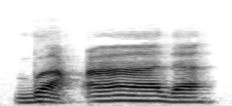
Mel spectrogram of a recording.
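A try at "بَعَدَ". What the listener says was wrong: Nggak ada yang panjang. Ba'ada, ba'ada, ba'ada. Iya, belum ada mad ya, masih pendek semua.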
